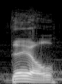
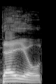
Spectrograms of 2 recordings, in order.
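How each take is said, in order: First: The name has a short 'eh' vowel. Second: The name has a long 'ay' vowel. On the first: The speaker calls it right. "it's Dale, like the computer" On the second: The speaker calls it wrong. "It's not Dale, D-A-L-E"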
